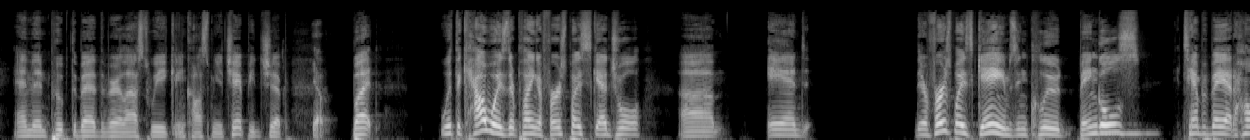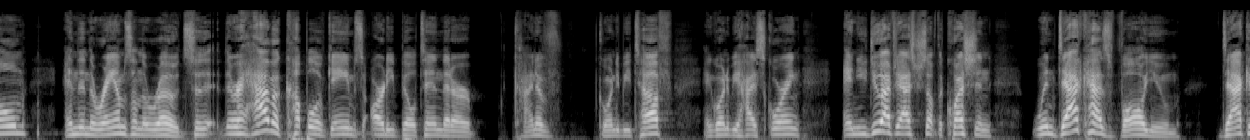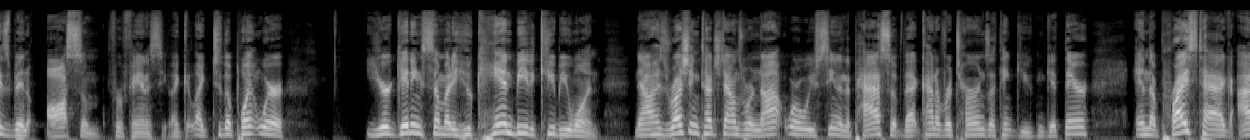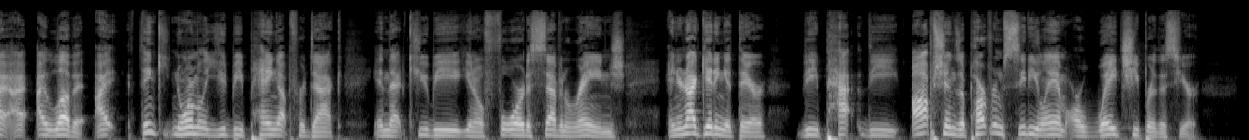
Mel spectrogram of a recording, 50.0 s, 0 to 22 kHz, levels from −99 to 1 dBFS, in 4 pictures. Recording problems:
none

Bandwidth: 15 kHz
